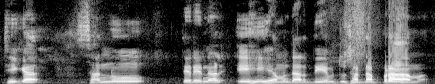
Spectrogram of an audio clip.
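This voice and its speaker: A man with a somewhat high voice talks in a reassuring, caring way, calling people son and sister. He moves between consoling a family and appealing to an audience watching the video. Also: steady tone, dry recording. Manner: warm, reassuring, calls others son and sister; recites prayer in a slow chanting voice. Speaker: social worker hosting the channel. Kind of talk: comforting talk and appeal to viewers.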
